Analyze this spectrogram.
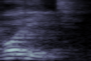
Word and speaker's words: Boric: Es Boric. Ah, Boric. Es Boric, pero le pudiste decir Boric porque estaba en Chile, pues, güey. ¿Y le puedo decir el Boris? ¿Le puedo decir el Boric?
